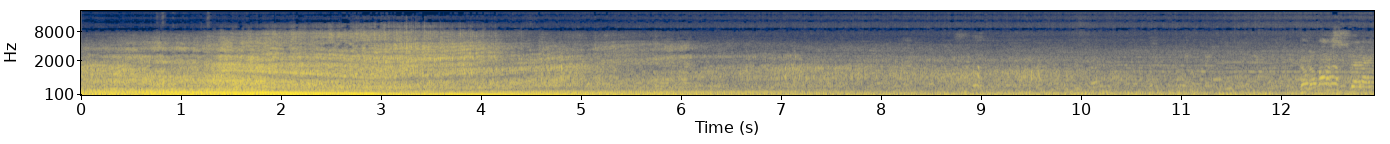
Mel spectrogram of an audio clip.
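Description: Propeller fighters, a Corsair and a P-51 Mustang, roar past at an airshow at Willow Run Airport, a loud engine drone with a falling pitch sweep as one passes, fading into a steady distant hum.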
